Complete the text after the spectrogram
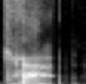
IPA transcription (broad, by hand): æ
